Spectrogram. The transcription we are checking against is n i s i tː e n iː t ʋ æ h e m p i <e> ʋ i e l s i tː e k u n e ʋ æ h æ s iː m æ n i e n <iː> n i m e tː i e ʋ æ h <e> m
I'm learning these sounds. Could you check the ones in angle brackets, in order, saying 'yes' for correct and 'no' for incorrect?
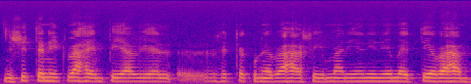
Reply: no, no, no

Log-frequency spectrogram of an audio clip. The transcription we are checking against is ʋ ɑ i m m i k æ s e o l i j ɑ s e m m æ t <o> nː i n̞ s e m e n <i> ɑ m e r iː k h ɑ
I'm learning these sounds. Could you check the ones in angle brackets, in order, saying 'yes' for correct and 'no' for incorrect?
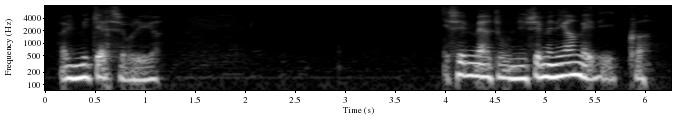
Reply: no, yes

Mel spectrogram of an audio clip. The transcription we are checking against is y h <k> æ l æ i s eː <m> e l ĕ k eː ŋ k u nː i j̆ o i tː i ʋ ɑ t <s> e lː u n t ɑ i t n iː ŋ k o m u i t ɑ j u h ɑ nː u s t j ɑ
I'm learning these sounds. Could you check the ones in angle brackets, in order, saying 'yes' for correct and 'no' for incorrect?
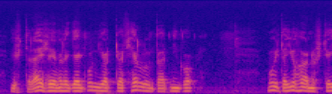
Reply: no, yes, no

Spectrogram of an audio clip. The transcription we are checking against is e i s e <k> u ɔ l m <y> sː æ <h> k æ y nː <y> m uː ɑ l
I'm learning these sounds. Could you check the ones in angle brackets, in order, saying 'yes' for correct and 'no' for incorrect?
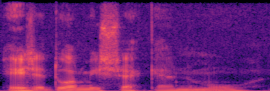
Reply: no, no, yes, yes

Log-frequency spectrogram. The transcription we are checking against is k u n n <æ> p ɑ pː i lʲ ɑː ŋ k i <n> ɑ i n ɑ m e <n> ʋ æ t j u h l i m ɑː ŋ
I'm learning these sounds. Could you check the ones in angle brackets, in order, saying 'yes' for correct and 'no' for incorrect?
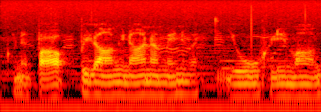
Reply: no, yes, yes

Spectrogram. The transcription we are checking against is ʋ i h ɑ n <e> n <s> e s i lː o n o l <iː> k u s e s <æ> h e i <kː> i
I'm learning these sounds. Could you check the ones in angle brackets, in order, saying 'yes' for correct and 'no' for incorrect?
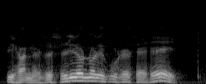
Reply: yes, yes, no, no, no

